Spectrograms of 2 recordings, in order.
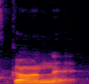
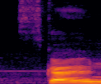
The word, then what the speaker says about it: scone: you that much and it's scone scone is in bone oh no blocked that's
